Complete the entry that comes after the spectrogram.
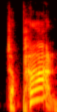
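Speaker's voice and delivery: high, startled Scottish "Japan?". Acted. Governor hears the visitor is Japanese, startled Scottish. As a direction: jolt up on "Japan?" in Scottish accent. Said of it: "how well can you do Scottish?".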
